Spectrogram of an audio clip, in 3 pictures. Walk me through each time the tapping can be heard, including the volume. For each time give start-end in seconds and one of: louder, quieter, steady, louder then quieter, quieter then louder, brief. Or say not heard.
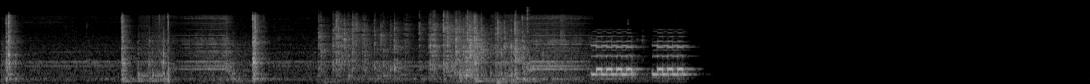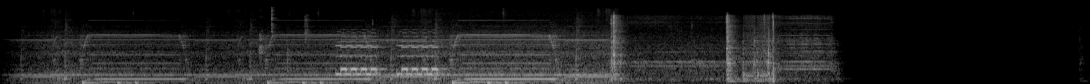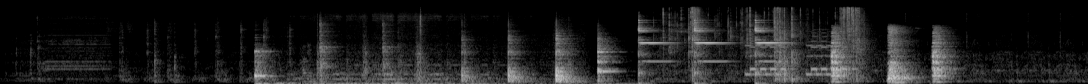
24.3-31.2 louder.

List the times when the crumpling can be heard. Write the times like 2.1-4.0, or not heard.
3.1-5.4, 28.3-30.4.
